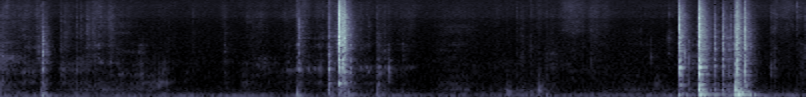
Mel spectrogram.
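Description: Handling noise of a hard lacquered book cover and a block of paper being moved on a table: a faint click, a brief rustle about three seconds in, then a louder cluster of knocks and rustles near the end.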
